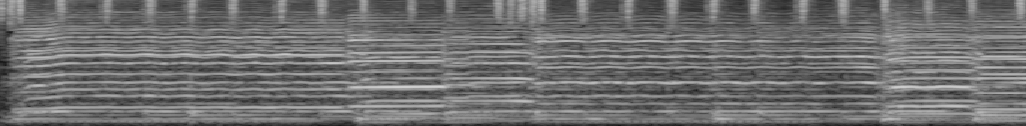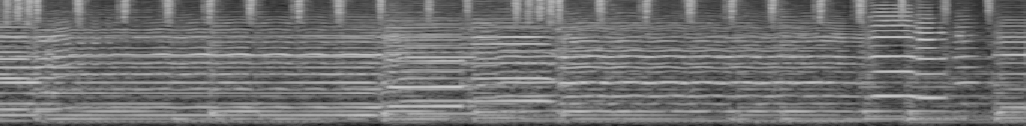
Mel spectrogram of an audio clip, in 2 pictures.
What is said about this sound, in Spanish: tiene una canción, por ejemplo, que suena así.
